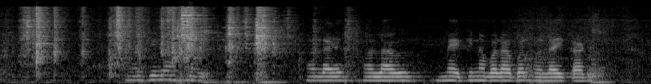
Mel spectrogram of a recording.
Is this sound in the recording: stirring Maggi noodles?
yes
